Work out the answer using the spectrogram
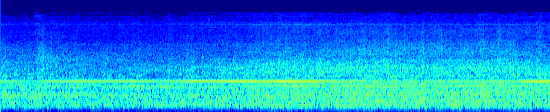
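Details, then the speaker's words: DeLonghi Pinguino portable air conditioner, temperature lowered to cool: steady even hum with constant fan rush and smooth compressor drone, no knocks or rattles; ice-cold air, normal compressor running. "Right now you hear the fan, you're going to hear the compressor kick on. Now that is ice cold right there. You can hear the compressor going."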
